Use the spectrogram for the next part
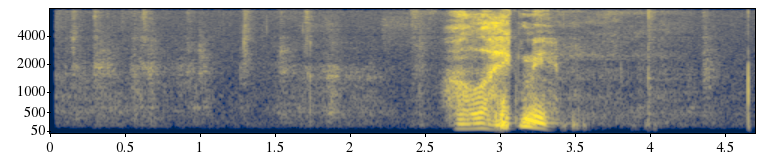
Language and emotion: Russian, neutral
